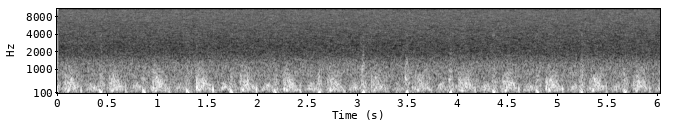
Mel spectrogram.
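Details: Fetal heartbeat at 16 weeks of pregnancy: rapid, regular whooshing pulses at about 140 a minute over a muffled background.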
